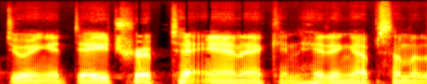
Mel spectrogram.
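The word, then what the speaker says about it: Alnwick: studied, which is called Anch, spelled A L N W I C K. It's a real study in how the Brits pronounce things and that L's are typically silent.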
